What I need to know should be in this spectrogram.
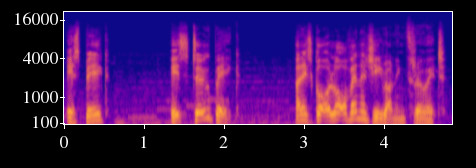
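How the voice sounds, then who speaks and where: A man playing a grumpy old robot engineer in a video game, gruff, irritable and sardonic. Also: high-pitched, big pitch swings, moderate pace, soft background music. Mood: dry, grumbling. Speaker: game character. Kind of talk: video game character dialogue.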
